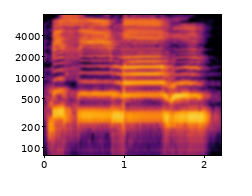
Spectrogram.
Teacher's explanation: میم کے اوپر کھڑا زبر ہے, 2 سیکنڈ لمبا ہوگا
